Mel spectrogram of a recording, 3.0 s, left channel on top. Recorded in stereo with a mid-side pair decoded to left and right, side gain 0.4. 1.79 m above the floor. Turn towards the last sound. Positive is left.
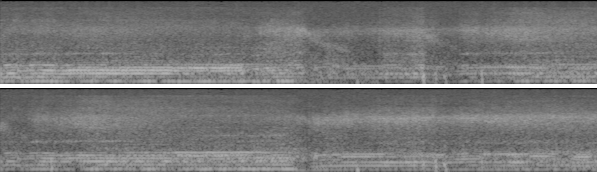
No sound to turn to.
